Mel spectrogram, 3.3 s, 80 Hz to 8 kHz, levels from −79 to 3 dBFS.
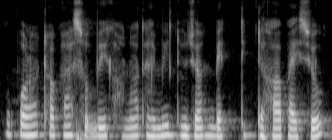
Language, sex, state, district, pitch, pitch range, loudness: Assamese, female, Assam, Kamrup Metropolitan, 185 Hz, 175-195 Hz, -15 LUFS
